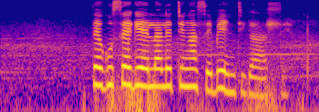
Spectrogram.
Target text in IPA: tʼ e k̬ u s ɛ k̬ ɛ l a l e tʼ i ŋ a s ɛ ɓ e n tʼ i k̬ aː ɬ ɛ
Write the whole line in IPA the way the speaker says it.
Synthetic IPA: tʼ e k̬ u s ɛ k̬ ɛ l a l e tʼ i ŋ a s ɛ ɓ e n tʼ i k̬ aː ɬ ɛ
